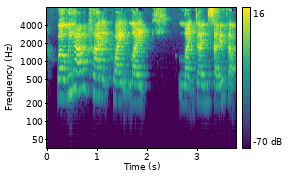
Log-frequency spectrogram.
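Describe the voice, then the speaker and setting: A woman speaks at a moderate pace with ordinary pitch variation. The room echo is audible. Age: 30s. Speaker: singer-songwriter. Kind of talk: casual interview chat.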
